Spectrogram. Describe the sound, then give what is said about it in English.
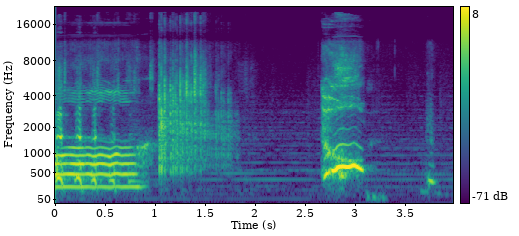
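Dice rolled for an attack clatter across a table in a quick, bright rattle lasting under a second, landing a natural 20, between a sustained voiced tone before it and a short excited vocal burst after. “All righty. Let me roll.”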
